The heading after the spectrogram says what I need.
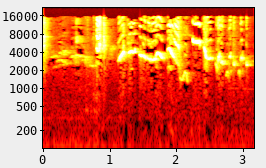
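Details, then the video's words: White-rumped shama song meant to prompt other shamas to sing, a fast varied run of clear whistles, rising and falling slurs and buzzy chips following a brief sharp note. "pancingan KACER Gacor buat Master KACER"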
